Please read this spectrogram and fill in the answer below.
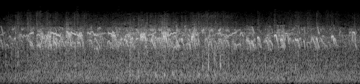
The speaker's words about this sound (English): It's a cloud of small sandpipers called dunlins. When threatened by a falcon, for instance, dunlins take to the air, flying so close together that it's hard for a predator to capture one.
